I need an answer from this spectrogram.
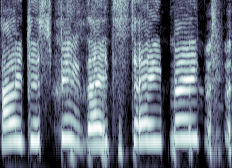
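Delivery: very high, slow, put-on British accent. Voicing what rival precision dancers would say, in a British accent. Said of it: "But they would say it with a British accent".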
